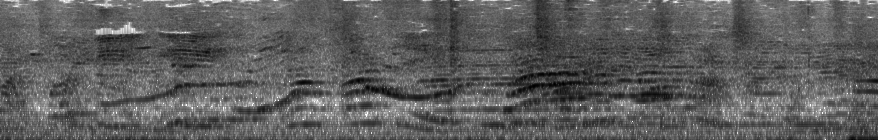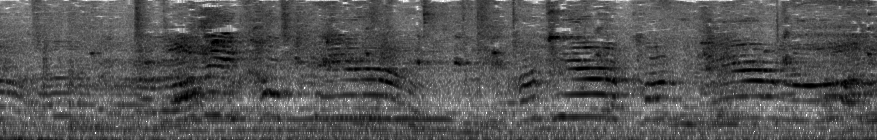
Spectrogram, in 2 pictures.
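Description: Young children's high voices chattering and exclaiming, with no clear words. A low thump sounds about four seconds in.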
